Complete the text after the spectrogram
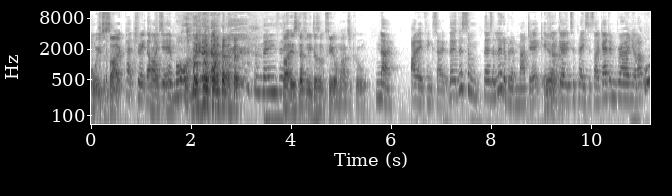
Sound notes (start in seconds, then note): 1.9 both laugh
